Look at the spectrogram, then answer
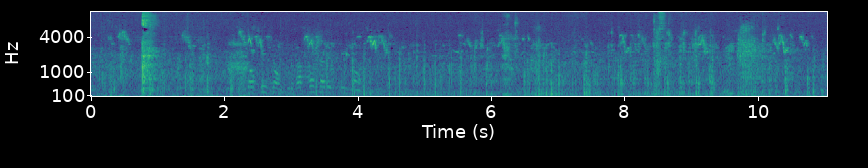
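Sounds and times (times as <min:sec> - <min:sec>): hoofbeats on sand: 0:00.0 - 0:11.0.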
